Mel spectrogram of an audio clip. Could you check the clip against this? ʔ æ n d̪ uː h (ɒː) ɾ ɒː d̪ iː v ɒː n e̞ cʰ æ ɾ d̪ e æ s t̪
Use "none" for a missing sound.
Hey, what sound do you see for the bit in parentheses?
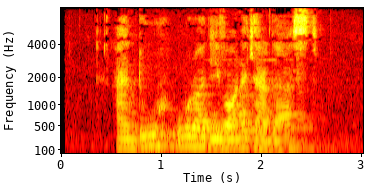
uː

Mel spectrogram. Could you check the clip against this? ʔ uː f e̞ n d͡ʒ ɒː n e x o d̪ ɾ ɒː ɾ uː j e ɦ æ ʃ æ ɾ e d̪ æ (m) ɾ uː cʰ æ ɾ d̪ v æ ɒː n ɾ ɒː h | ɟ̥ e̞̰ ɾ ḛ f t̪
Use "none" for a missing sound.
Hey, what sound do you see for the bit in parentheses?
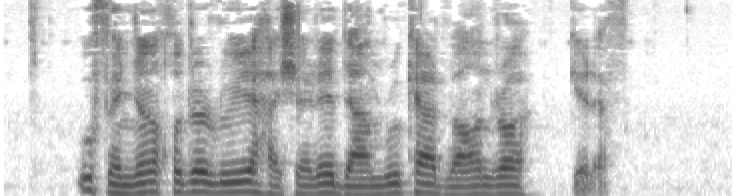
m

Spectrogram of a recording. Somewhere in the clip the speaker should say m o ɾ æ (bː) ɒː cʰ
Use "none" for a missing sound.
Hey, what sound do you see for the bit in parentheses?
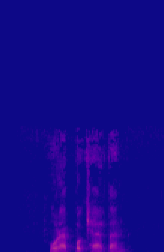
bː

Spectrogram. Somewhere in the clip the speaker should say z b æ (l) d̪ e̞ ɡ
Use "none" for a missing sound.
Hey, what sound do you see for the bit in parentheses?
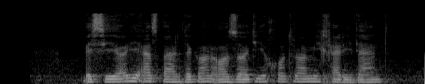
ɾ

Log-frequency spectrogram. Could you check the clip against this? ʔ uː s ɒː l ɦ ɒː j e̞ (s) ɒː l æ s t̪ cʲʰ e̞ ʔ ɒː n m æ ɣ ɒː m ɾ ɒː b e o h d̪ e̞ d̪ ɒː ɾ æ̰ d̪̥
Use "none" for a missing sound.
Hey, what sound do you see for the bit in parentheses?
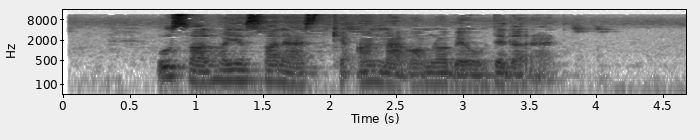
s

